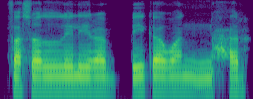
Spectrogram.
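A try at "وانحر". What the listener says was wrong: No, one har. It's one second only. One har.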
